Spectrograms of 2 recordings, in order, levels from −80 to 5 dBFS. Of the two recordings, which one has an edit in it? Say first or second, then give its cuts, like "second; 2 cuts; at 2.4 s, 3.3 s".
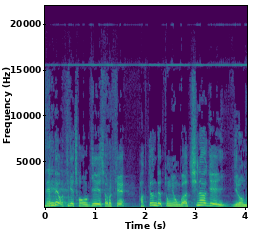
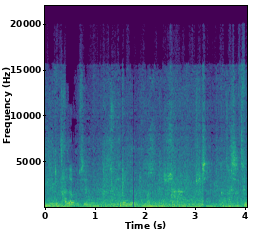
second; 1 cut; at 2.7 s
